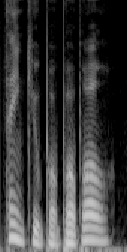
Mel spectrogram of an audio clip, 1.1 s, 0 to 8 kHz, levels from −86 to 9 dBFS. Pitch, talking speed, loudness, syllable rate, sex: 130 Hz, 170 wpm, -15 LUFS, 5.1 syllables/s, male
